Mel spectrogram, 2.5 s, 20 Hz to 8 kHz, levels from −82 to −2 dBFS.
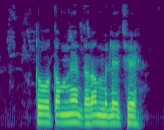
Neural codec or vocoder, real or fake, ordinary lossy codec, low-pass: none; real; AAC, 48 kbps; 7.2 kHz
